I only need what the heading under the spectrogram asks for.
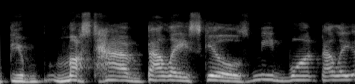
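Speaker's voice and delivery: slow, drawn-out list of demands; emphatic demand. Retold or imitated. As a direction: stretch each requirement out for emphasis. Mimics a casting breakdown's demands.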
